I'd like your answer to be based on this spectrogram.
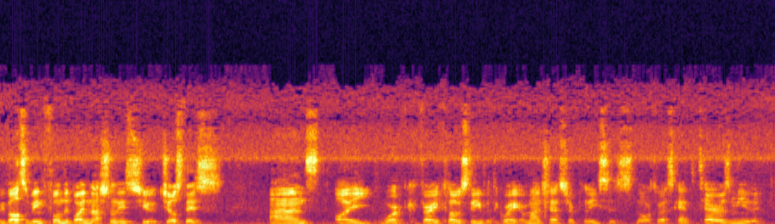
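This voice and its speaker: A man with an Irish accent talks at a fairly quick pace. His voice sits at medium pitch, with audible room echo. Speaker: academic researcher, lecturer. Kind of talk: lecture.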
